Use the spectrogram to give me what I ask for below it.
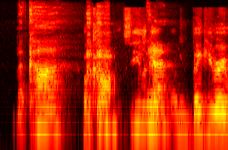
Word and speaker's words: Baqa: Ahad butterflies Baka butterflies Baka that's how I pronounce it right Baka Baka see thank you very much so butterflies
